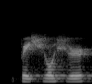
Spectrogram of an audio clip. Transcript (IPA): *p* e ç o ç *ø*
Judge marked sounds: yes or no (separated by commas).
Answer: yes, yes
